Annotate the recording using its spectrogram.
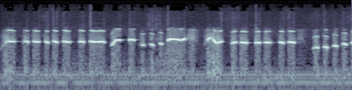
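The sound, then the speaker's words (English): A caller on a radio phone-in whistles a melody in quick, separate staccato notes with a few longer held ones, clear over a low steady hum, with no talking. “Okay, can I whistle it?”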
